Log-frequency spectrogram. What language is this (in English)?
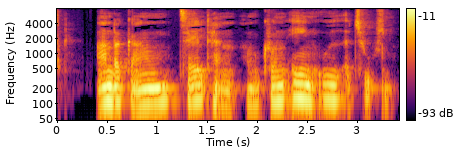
Danish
